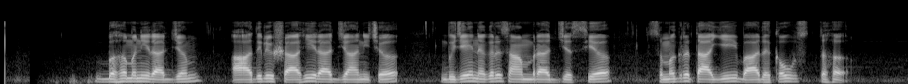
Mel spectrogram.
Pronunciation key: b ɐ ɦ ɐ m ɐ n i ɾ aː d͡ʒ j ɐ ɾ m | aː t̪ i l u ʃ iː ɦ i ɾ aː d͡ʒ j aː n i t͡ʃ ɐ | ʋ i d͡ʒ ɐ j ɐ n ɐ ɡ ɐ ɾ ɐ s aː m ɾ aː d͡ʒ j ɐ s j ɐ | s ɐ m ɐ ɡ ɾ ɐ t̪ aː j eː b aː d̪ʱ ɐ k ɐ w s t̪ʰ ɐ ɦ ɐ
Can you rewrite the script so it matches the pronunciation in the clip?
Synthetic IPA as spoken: b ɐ ɦ ɐ m ɐ n i ɾ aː d͡ʒ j ɐ m | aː d̪ i l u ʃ aː ɦ i ɾ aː d͡ʒ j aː n i t͡ʃ ɐ | ʋ i d͡ʒ ɐ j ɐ n ɐ ɡ ɐ ɾ ɐ s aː m ɾ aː d͡ʒ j ɐ s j ɐ | s ɐ m ɐ ɡ ɾ ɐ t̪ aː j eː b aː d̪ʱ ɐ k ɐ w s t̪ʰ ɐ ɦ ɐ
